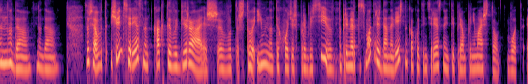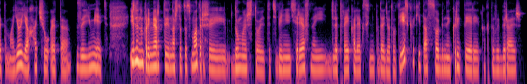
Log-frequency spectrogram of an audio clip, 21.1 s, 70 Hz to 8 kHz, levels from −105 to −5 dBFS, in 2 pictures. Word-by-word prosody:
А, 230 - +5
ну 230 +1 +4
да, 170 -3 0
ну 195 - -4
да. 165 -1 -3 0.6
Слушай, 250 -6 +6
а - - +7
вот 215 +4 -5
ещё 225 +8 +8
интересно, 250 - +4
как 210 +1 +4
ты 210 - +3
выбираешь, 205 +3 +5 0.2
вот 165 0 -6
что 195 -2 +1
именно 205 -2 0
ты 175 +1 -4
хочешь 175 -2 -2
приобрести. 170 - +1
Вот, 165 -2 -6
например, 195 0 +2
ты 190 -1 -9
смотришь, 235 +1 +2
да, 175 0 +2
на 165 -1 -1
вещь 230 - +3
на 240 - -3
какую-то 185 -2 -6
интересную, 180 +2 -2
и - - -9
ты 180 +2 -5
прям 160 0 -3
понимаешь, 170 +1 0
что 140 -4 -5 0.2
вот 150 -3 -5 0.2
это 165 - -6
моё, 145 +8 -1
я 165 -7 +2
хочу 175 -2 -4
это 155 +4 -7
заиметь. 175 0 -3 0.4
Или, 245 +2 +8
например, 195 -5 +5
ты 195 -1 -3
на 175 0 0
что-то 175 0 -5
смотришь 190 0 0
и 155 -2 -4
думаешь, 170 0 -3
что 155 - -7
это 145 +1 -10
тебе 160 +1 -6
неинтересно 165 +2 -2
и 160 0 -7
для 160 0 -6
твоей 155 0 -3
коллекции 155 -1 -6
не 155 - -10
подойдет. 150 -3 -6
Вот 150 +4 -13
есть 235 +8 +4
какие-то 235 -5 -5
особенные 160 -1 -3
критерии, 160 -5 -3
как 170 +3 -20
ты 160 - -10
выбираешь? 155 0 -5
175 Hz, 190 wpm, -30 LUFS, 160-195 Hz, 0.6 s, ещё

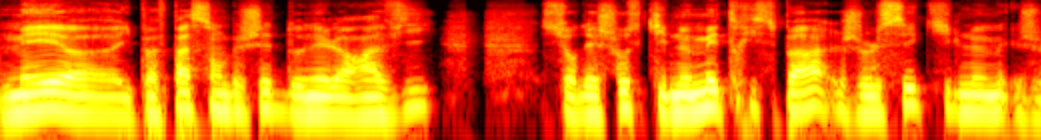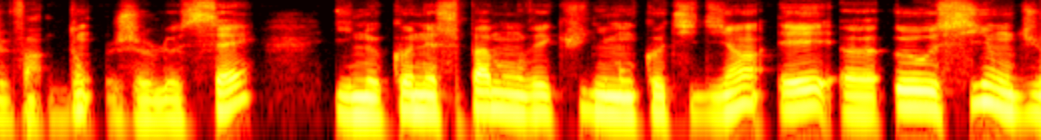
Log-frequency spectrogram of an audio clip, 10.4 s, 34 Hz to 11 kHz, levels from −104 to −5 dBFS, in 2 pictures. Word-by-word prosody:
Mais, 115 +5 +6
heu, 105 -3 +2
ils 95 - -5
peuvent 100 +1 -4
pas 130 - +3
s'empêcher 120 0 -1
de - - -10
donner 105 -1 +2
leur 100 -1 +1
avis 120 +8 -4 0.5
sur 105 - -3
des 105 - +2
choses 130 +5 -2
qu'ils 110 - 0
ne 110 - +6
maîtrisent 130 0 +2
pas. 125 +3 +2
Je 110 -2 -2
le - - +1
sais 145 +8 +1
qu'ils 125 -4 -5
ne 115 - +1
mai 110 -1 0
je 90 -3 -9
enfin 85 - -11
dont, 100 +7 -7
je 95 -1 -7
le 90 +1 -5
sais, 145 - -1 0.4
ils 105 -2 +1
ne 100 - +4
connaissent 110 +1 0
pas 130 - +2
mon 120 -3 +1
vécu 110 +3 -4
ni 115 - +1
mon 105 -1 +3
quotidien 105 +6 -3
et 130 +3 +2
heu, 105 -1 0
eux 140 - +3
aussi, 135 +5 +2
ont 135 -6 +2
du 110 +1 -5
110 Hz, 255 wpm, -23 LUFS, 105-125 Hz, 0.5 s, Mais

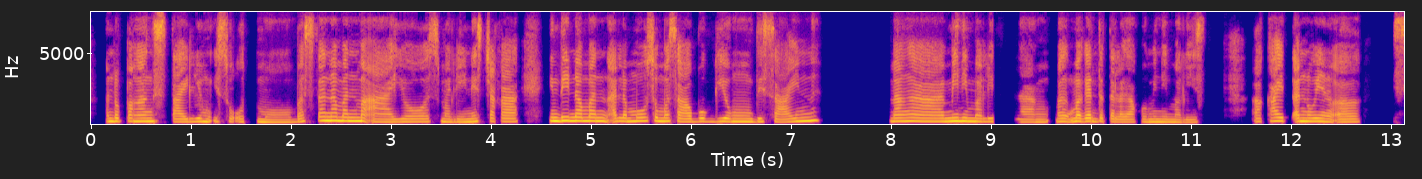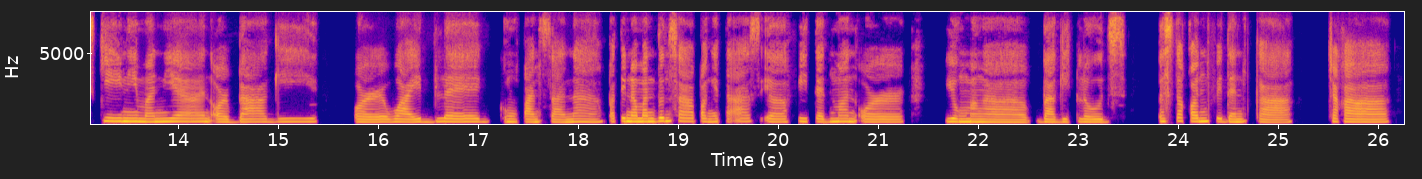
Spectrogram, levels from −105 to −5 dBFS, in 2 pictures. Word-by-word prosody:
ano 220 +1 +3
pa 225 -1 -1
ngang 220 0 +4
style 195 -3 0
yung 205 - +3
isuot 200 -1 -5
mo 170 -2 -3
basta 270 +6 +3
naman 255 -2 +7
maayos, 195 0 -2
malinis, 190 +2 0
tsaka 210 -1 -2 0.2
hindi 250 +1 +7
naman 250 -2 +5
alam 225 0 +1
mo 240 +2 +2
sumasabog 215 -4 +1
yung 210 -2 +2
design, 205 +6 +1 0.7
mga 225 -1 +2
minimalist 220 -2 +4 0.2
lang, 180 0 -6
ma 210 - 0
maganda 220 0 +2
talaga 180 -2 -4
kung 185 0 -5
minimalist. 175 -2 -3 0.5
Ah, 210 - -4
kahit 240 0 +1
ano 225 0 +5
yun, 215 -3 +1
ah, 190 +1 -2 0.3
skinny 225 -2 +1
man 205 +1 +1
yan, 215 0 -1
or 190 -1 -1
baggy, 195 +3 -4 0.4
or 185 0 -1
wide 185 -1 -1
leg 205 -2 -1 0.2
kung 195 -1 -3
pants 185 0 -4
sana, 185 +1 -3
pati 220 +2 +2
naman 210 0 +4
dun 230 +1 +2
sa 225 -3 -2
pang 210 -1 -4
i-taas, 215 +1 -5
ah, 195 -1 -3
fitted 205 -2 -3
man 210 0 +1
or 185 0 -3 0.4
yung 200 -1 +2
mga 180 -2 -1
baggy 185 -1 -2
clothes, 185 - -2 0.3
basta 225 +2 +1
confident 215 -3 0
ka 170 -3 -2 0.4
tsaka 185 -3 0
205 Hz, 140 wpm, -21 LUFS, 185-220 Hz, 0.7 s, naman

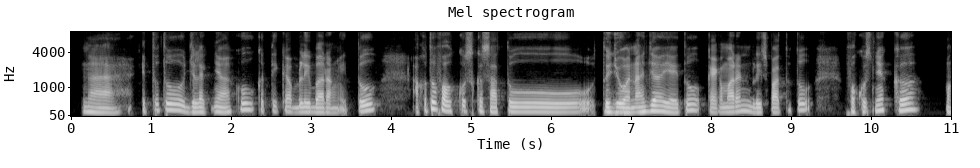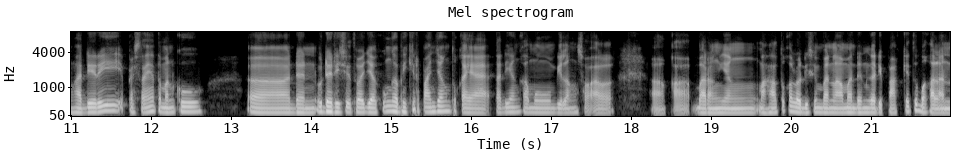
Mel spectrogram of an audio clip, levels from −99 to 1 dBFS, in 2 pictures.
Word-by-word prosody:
Nah, 115 -4 0 0.3
itu - - -8
tuh 165 -7 +2
jeleknya 125 +1 0
aku. 180 +3 -1
Ketika 130 -2 -5
beli 120 +1 0
barang 115 -2 0
itu, 155 +6 0 0.4
aku - - -6
tuh 200 -3 +3
fokus 140 -7 0
ke - - -1
1 125 0 0 1.1
tujuan 120 -1 +4
aja, 140 +4 +4
yaitu 130 +6 0
kayak 115 0 -1
kemarin 130 +5 +1
beli 115 -1 0
sepatu 120 +7 -2
tuh 170 0 0 0.5
fokusnya 160 +2 -1
ke 175 +3 +2 0.3
menghadiri 120 +6 +2
pestanya 120 +2 -1
temanku, 130 +1 0 0.6
eee, 110 -2 +3
dan 110 -1 +1
udah 130 +1 +5
di 120 - +2
situ 120 0 -3
aja, 115 -1 +4
aku 130 +4 -2
enggak 135 -2 +3
mikir 125 - -1
panjang 130 +3 +2
tuh - - -8
kayak 105 -2 +1
tadi 115 +2 -1
yang 120 - -3
kamu 110 -1 -1
bilang 110 0 -2
soal, - - -3 0.5
eee, - - -4
ka - - -4
barang 105 -1 +1
yang 105 0 0
mahal 110 0 0
tuh 140 - -7
kalau 130 -4 +4
disimpan 110 +1 0
lama 110 +1 +3
dan 110 0 +1
enggak 110 0 +2
dipakai 105 +6 -3
tuh 165 - +1
bakalan 105 -4 +2
120 Hz, 160 wpm, -24 LUFS, 110-135 Hz, 1.1 s, udah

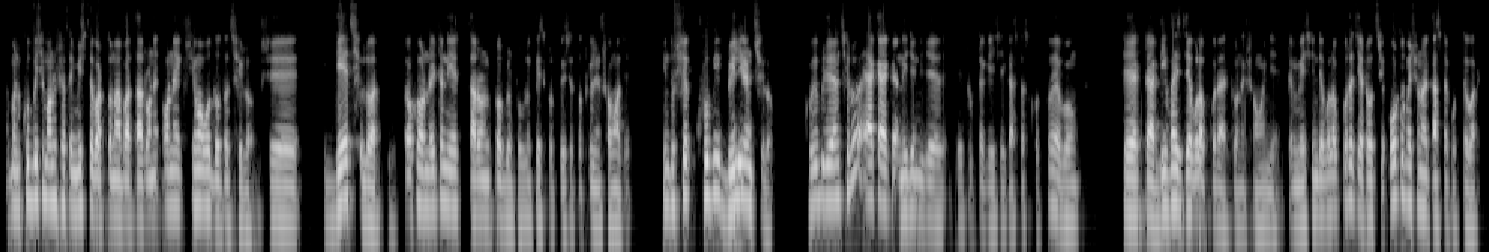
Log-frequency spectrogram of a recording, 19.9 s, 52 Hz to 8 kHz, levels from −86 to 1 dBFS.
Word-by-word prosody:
মানে 130 - 0
খুব 155 - 0
বেশি 155 0 +2
মানুষের 145 -1 +2
সাথে 135 -1 -2
মিশতে 135 +1 0
পারতো 120 0 +3
না - - +6
বা 110 - +8
তার 110 - +7
অনেক-অনেক 130 +3 -2
সীমাবদ্ধতা 130 -5 +1
ছিল। 100 -3 -7 0.3
সে 105 - -4 0.8
গেয়েছিল 155 -4 +3
আরকি 100 +1 -18 0.2
তখন 135 +2 +4
এটা 140 +4 -3
নিয়ে 130 -1 +1 0.2
তার 115 -1 +5
অনেক 110 -1 -4
প্রবলেম 105 -2 -2
প্রবলেম 105 0 -10
ফেস 110 -1 -6
করতেছে 95 +1 -11
তৎকালীন 95 -1 -9
সমাজে। 95 -1 -3 0.4
কিন্তু 135 +1 -3
সে 165 - +3 0.2
খুবই 165 +1 +3
ব্রিলিয়ান্ট 140 +2 +5
ছিল - - -12 0.5
খুবই 135 +2 -3
ব্রিলিয়ান্ট 150 0 +2
ছিল। 185 - -1 0.3
একা, 155 - +4
একা 120 - -1
নিজে, 120 +2 -2
নিজে 110 -1 -3 0.4
টুকটাকি 105 -2 -15
সেই 95 - -15
কাজ 95 - -4
টাজ 105 - -14
করত - - -21 0.2
এবং 105 0 -4 0.7
সে 120 - -2
একটা 115 +1 +2
Device 130 +1 +3
Develop 120 -2 +4
করে - - -4
আরকি 90 0 -14
অনেক 95 0 -14
সময় 95 0 -9
নিয়ে। 85 -1 -12
একটা 100 0 -15
মেশিন 100 +3 -5
Develop 120 +1 -1
করে 145 +1 +1
যেটা 120 -1 0
হচ্ছে 110 - -7
Automation 150 -4 -1
এর 120 - -2
কাজটা 110 -1 +1
করতে 95 -1 -10
পারে। 90 0 -5
120 Hz, 195 wpm, -24 LUFS, 105-135 Hz, 0.8 s, বা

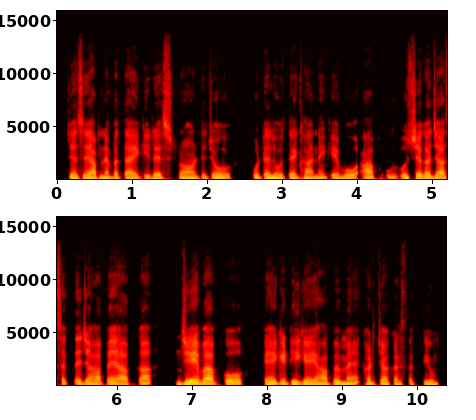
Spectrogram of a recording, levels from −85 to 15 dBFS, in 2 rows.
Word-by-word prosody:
जैसे 200 0 +1
आपने 210 +2 +1
बताया 190 -2 -1
कि 195 +2 -4
रेस्टोरेंट 185 +1 -1
जो 90 0 +2 0.5
होटल 185 -1 +2
होते 180 -1 +1
हैं 170 - +1
खाने 85 0 -2
के 90 -1 -3
वो 90 0 -1 0.2
आप 185 0 +1
उ 100 +1 -5
उस 220 - +1
जगह 230 - +2
जा 220 0 +2
सकते 235 +1 -6
हैं - - 0
जहाँ 220 -2 +1
पे 245 0 +1
आपका 230 +5 -1 0.4
जेब 240 +2 +6
आपको 145 - +3
कहे 220 +8 -1
कि 235 +1 0
ठीक 215 -1 0
है, 190 -1 +3
यहाँ 190 0 +2
पे 220 - +3
मैं 220 +9 +2
खर्चा 210 -1 0
कर 195 -1 -3
सकती 180 - -7
हूँ। 170 +1 0
195 Hz, 200 wpm, -23 LUFS, 180-220 Hz, 0.5 s, जेब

